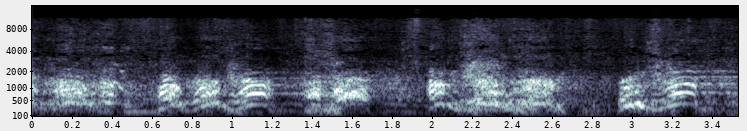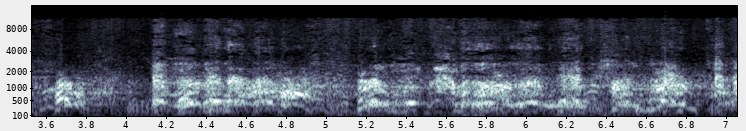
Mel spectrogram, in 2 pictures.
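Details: Kuvasz, possibly the dog Jászszépe Hűség, at a Hungarian breed show with beauty judging, working trial and attack test: loud, harmonic barks in rapid bursts, several per second, with short pauses between volleys and faint crowd noise behind.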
